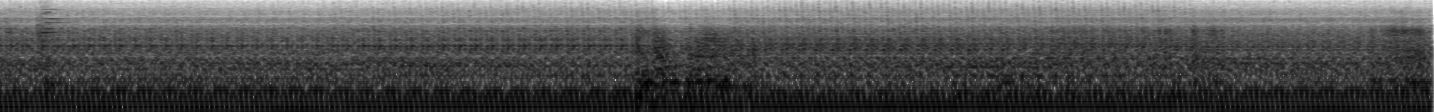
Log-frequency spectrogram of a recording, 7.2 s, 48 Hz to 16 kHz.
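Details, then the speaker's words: 1999 New Holland TN65S 4WD diesel tractor, cab with AC, 8-speed hydraulic shuttle, NH 33LA loader, 4,162 hours: steady, even diesel clatter at constant idle, no misses, knocks or surging; AC cold, hydraulics strong, engine sounds good — normal diesel idle. "ood like I said AC is blowing cold Hydraulics are strong engine sounds good"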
